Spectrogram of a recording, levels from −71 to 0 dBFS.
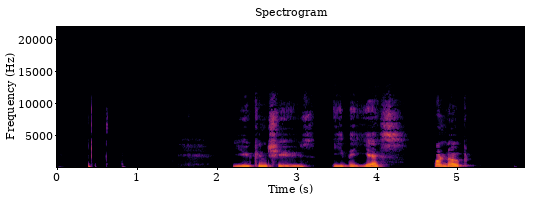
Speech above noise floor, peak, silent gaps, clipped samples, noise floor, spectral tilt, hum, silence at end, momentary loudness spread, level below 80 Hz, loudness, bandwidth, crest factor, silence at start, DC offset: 52 dB; -8 dBFS; none; under 0.1%; -78 dBFS; -5.5 dB/octave; none; 0.7 s; 18 LU; -60 dBFS; -28 LUFS; 13 kHz; 22 dB; 0.4 s; under 0.1%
